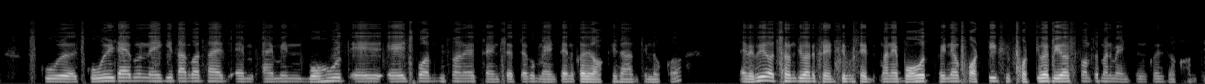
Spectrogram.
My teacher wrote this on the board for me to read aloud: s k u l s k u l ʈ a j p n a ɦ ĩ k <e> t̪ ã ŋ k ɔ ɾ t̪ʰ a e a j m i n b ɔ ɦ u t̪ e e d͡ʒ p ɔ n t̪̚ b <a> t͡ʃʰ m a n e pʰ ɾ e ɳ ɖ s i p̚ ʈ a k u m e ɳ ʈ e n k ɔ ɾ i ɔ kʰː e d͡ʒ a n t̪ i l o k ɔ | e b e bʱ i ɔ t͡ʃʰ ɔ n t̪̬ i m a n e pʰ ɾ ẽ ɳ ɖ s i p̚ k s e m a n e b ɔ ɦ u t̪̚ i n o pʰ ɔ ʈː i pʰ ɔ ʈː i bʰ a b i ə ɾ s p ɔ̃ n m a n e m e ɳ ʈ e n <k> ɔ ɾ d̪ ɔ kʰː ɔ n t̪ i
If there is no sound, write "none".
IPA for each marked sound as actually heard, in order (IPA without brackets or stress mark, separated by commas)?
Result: i, i, k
